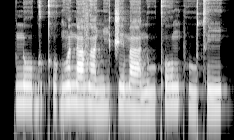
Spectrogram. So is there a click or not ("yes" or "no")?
no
